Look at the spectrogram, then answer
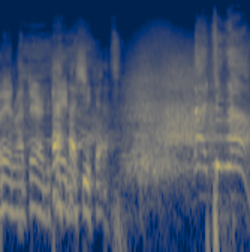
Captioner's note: laugh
